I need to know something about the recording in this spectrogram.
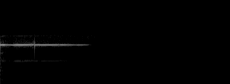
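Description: A short bell-like ding with a steady ring that fades out within the first second, followed by silence.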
